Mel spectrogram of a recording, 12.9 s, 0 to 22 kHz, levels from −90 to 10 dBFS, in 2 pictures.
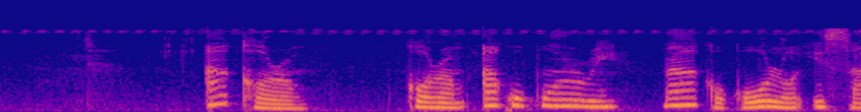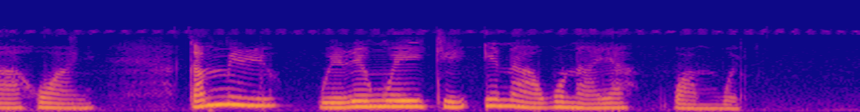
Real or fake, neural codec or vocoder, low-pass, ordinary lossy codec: real; none; 7.2 kHz; AAC, 24 kbps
